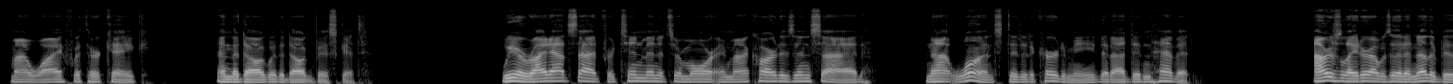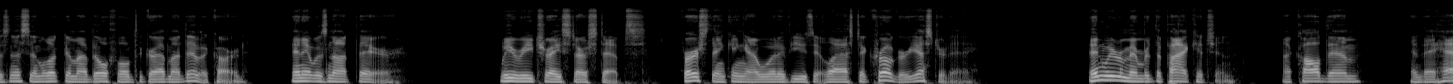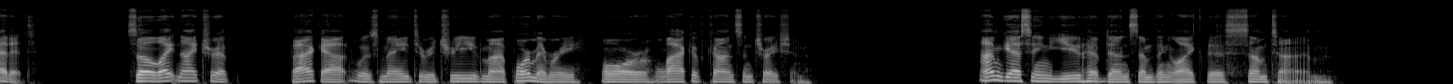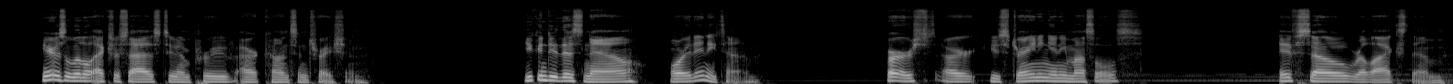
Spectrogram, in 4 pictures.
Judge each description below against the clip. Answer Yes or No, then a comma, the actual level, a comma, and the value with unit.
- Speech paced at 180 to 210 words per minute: No, average, 145 wpm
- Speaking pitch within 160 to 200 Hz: No, low, 125 Hz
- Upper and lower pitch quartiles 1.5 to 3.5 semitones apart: No, average, 4.8 semitones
